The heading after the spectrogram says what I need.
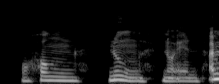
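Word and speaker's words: Nguyen: I think you pronounce that Noyen because I had a girl at my work.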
